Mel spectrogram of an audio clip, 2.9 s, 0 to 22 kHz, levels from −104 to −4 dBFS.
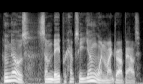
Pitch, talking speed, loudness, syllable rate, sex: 125 Hz, 230 wpm, -16 LUFS, 4.9 syllables/s, male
